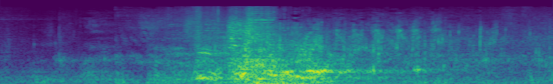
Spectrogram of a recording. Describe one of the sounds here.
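A body thuds heavily onto a wooden floor.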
